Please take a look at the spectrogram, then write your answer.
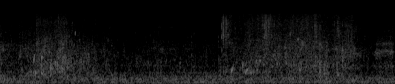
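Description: Gentle ambient water sloshing and lapping with a soft breezy hiss in the PSVR2 game Pools VR, steady and continuous with no voices.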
